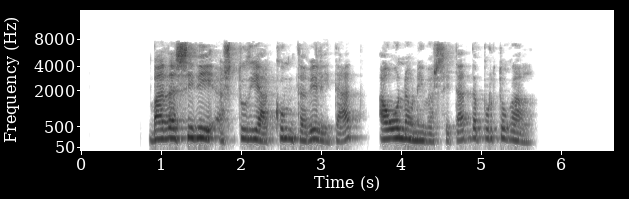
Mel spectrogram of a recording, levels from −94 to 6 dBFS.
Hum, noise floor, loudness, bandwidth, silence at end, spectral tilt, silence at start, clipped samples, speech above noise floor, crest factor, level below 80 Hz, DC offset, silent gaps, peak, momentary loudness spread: none; under -90 dBFS; -19 LUFS; 7.8 kHz; 1.05 s; -4 dB/octave; 0.85 s; under 0.1%; over 72 dB; 18 dB; -60 dBFS; under 0.1%; 3.61-3.72 s; -2 dBFS; 12 LU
